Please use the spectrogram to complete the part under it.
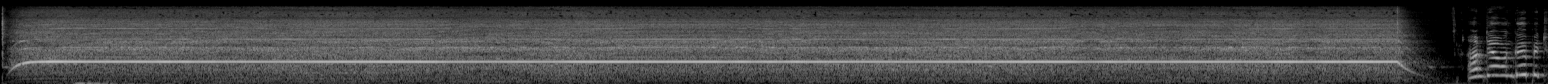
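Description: A hair dryer blows on painted paper in an art studio, a loud steady whirring hum held at a constant pitch for about fourteen seconds before it switches off and brief rustling follows.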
